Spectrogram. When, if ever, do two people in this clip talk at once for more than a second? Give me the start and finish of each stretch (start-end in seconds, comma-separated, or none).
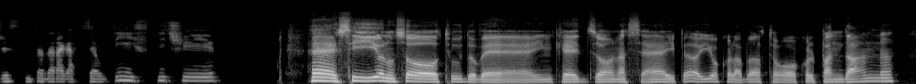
none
